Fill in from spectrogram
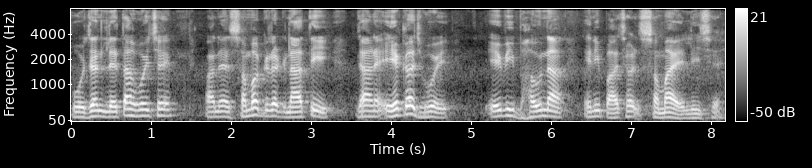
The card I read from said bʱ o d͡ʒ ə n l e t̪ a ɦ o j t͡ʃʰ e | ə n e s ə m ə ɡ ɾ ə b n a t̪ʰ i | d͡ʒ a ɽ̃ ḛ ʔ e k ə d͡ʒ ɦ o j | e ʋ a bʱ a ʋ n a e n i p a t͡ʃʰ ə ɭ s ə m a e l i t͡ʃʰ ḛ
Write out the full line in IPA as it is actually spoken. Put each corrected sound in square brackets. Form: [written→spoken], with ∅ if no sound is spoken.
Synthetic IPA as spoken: bʱ o d͡ʒ ə n l e t̪ a ɦ o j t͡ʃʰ e | ə n e s ə m ə ɡ ɾ ə [b→ɡ] n a [t̪ʰ→t̪] i | d͡ʒ a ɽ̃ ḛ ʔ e k ə d͡ʒ ɦ o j | e ʋ [a→i] bʱ a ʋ n a e n i p a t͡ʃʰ ə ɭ s ə m a e l i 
